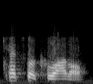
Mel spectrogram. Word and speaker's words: Quetzalcoatl: I think it's Quetzalcoatl.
